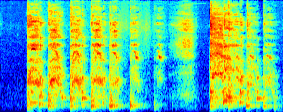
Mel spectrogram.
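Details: Morning productive cough with throat clearing and gagging, after waking full of catarrh and getting up and about.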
